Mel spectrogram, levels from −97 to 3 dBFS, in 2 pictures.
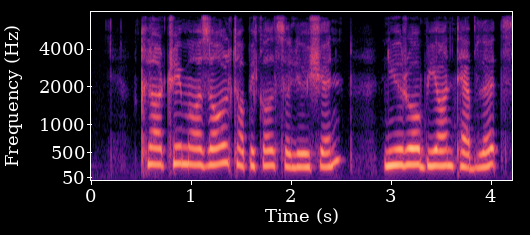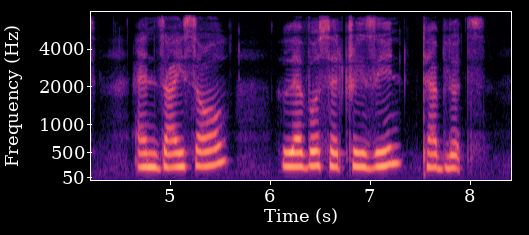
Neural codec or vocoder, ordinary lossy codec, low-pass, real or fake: none; none; 7.2 kHz; real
